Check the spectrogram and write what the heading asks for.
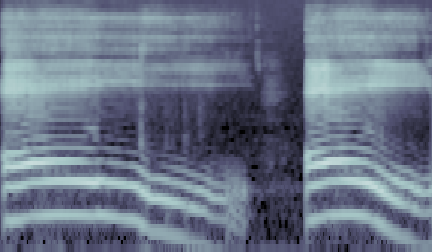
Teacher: the perfect long a is actually a diphthong and we say a a so gave the perfect pronunciation is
